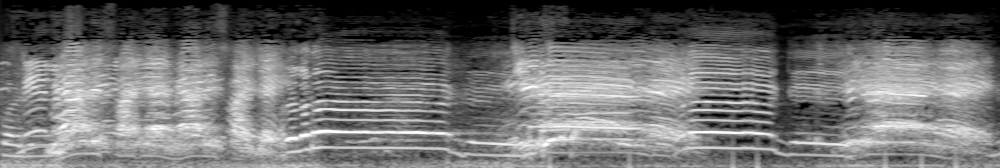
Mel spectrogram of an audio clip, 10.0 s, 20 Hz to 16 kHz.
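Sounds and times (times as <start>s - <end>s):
crowd of women shouting slogan: 0.2s - 2.8s, 5.1s - 6.9s, 8.4s - 10.0s.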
